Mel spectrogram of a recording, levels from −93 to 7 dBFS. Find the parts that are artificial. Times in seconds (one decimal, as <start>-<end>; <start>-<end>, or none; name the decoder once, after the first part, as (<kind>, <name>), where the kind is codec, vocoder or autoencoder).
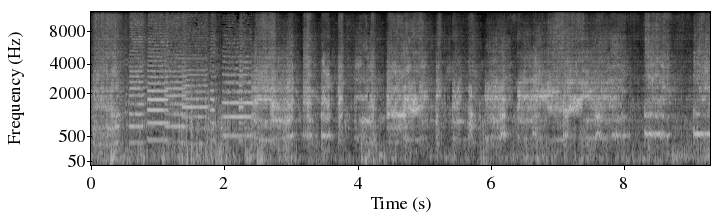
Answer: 0.0-0.5 (codec, HILCodec); 2.4-9.3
